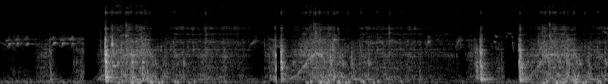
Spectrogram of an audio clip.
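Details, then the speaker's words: Abandoned, water-filled Murray push mower: rough bursts as it catches after priming, then even running with no ticking or knocking, engine sounds good before carburetor removal. "so that's a great sign that this thing runs and it sounds like it doesn't have any ticking knocking anything like that so it could be a good engine"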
